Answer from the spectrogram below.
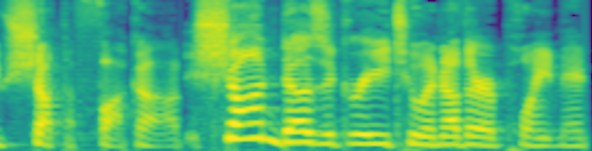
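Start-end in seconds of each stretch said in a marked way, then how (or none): none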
